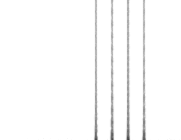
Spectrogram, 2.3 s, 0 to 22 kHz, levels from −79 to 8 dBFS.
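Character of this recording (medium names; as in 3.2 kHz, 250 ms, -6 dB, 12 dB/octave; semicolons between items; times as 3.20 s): phasing stages 6, 1 Hz, lowest notch 650–1900 Hz; aliases and images of a low sample rate 1.9 kHz, jitter 0%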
